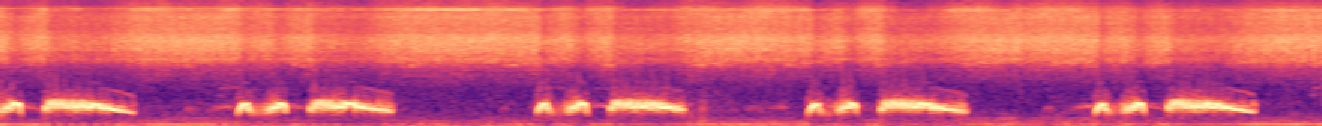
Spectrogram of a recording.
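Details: A female spotted dove calls to draw in wild doves, giving brief double notes then a drawn-out falling coo, repeated about every two seconds against constant broadband hiss.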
